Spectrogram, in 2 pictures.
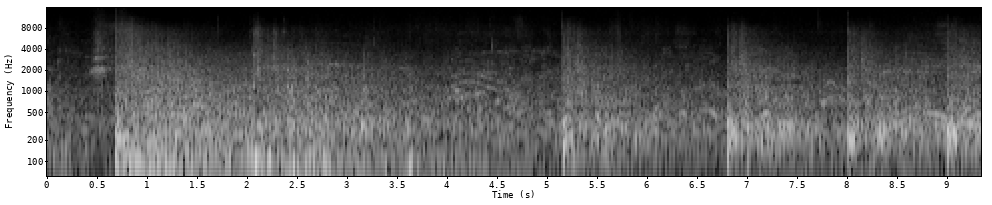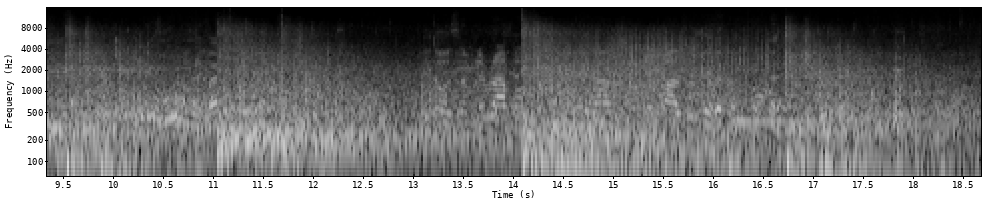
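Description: Aerial firework shells bursting overhead: sharp reports about a second in, near five and seven seconds, and at fourteen seconds, each followed by a long rumbling echo.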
